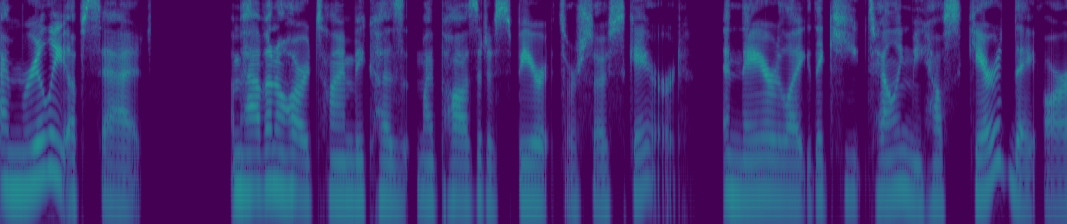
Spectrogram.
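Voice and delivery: ordinary talk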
